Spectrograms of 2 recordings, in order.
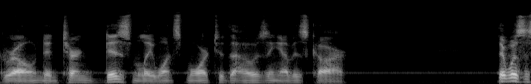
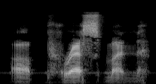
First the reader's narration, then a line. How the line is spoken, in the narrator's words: he growled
